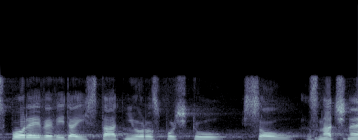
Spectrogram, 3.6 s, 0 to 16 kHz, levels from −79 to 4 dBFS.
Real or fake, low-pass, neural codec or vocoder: real; 7.2 kHz; none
